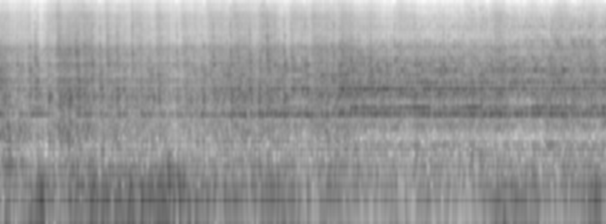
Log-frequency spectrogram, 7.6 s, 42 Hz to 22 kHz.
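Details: Dodge Aspen, about 90,000 miles, first drive after 17 years abandoned; rough, busy idle with an uneven rattle over it, caused by the cooling fan rubbing against a fuel line, since cleared.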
